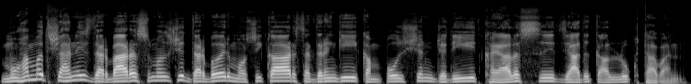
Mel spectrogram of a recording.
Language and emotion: Kashmiri, neutral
